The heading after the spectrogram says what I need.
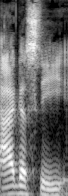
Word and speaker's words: Agassi: an Iranian American I I do know the pronunciation because lake agasi is a uh a lake in my native Canada I mean are you sure that's the way he pronounces that he's not Canadian no but that's the way it should be pronounced oh okay well I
